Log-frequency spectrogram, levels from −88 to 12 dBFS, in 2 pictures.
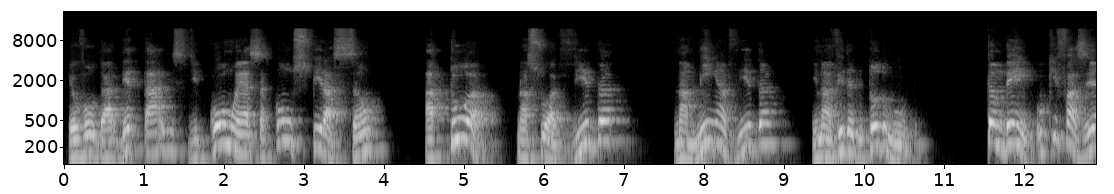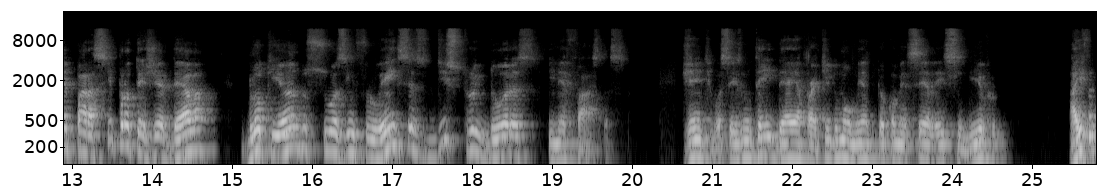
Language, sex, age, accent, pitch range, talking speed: Portuguese, male, 50-69, Brazilian, 120-175 Hz, 125 wpm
